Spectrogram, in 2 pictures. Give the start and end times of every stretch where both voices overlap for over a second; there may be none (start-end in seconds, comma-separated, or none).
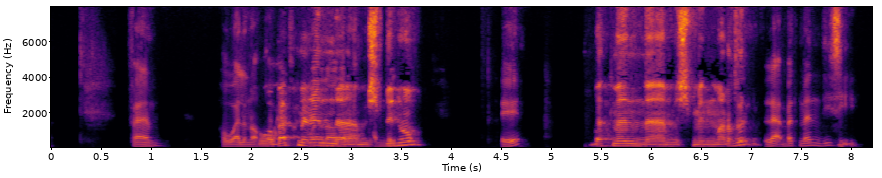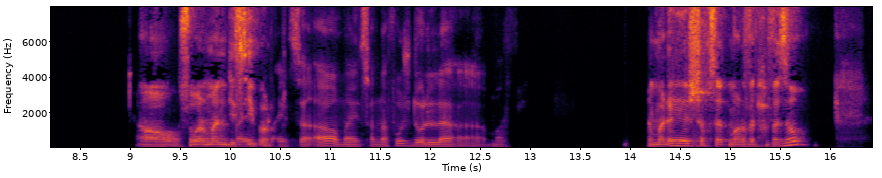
2.1-3.5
